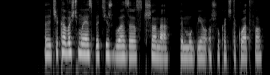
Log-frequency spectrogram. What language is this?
Polish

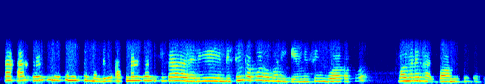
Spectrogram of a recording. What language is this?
Assamese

